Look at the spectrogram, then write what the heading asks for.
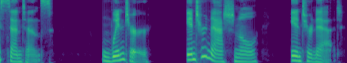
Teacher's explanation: you're going to hear native speakers, when we're speaking quickly, you're going to hear us completely cut out that T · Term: glottal T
